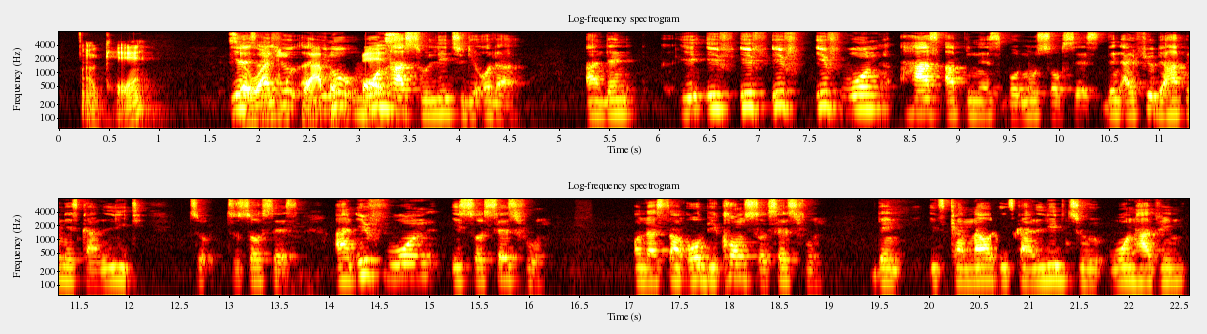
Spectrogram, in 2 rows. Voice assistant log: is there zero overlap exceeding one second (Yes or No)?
No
